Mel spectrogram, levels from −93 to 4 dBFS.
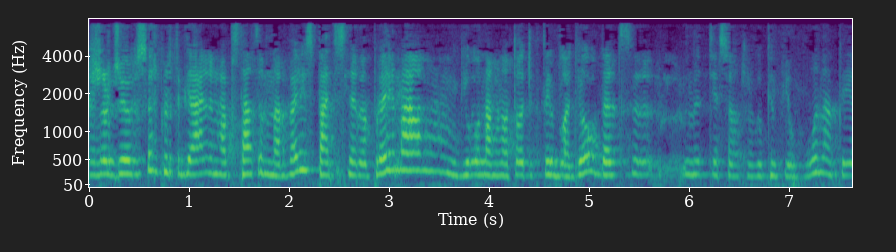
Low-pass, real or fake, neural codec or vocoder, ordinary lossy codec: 7.2 kHz; fake; codec, 24 kHz, 1.5 kbps, HILCodec; MP3, 32 kbps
